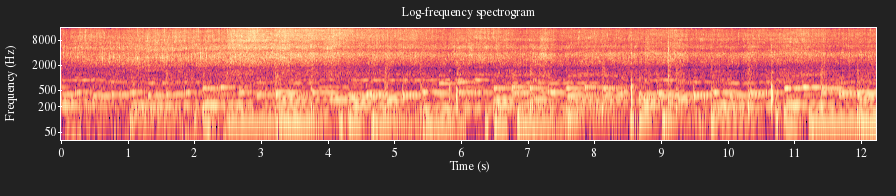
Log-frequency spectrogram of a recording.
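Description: Red chilli spice paste sizzling in a steel wok while a metal spatula stirs and scrapes it, with scattered clinks of the spatula against the pan. Soft background music with a steady melody and bass runs underneath.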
